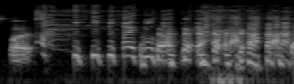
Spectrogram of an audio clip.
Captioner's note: all laugh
